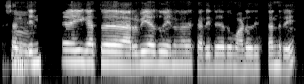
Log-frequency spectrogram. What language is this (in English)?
Kannada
